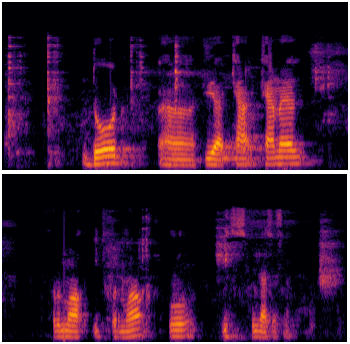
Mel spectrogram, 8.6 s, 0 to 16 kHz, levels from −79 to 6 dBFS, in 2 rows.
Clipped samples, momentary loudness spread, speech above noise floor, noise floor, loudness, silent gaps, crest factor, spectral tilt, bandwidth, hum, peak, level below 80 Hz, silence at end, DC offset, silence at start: under 0.1%; 21 LU; 47 dB; -65 dBFS; -18 LUFS; none; 18 dB; -5.5 dB/octave; 7.8 kHz; none; 0 dBFS; -58 dBFS; 0.15 s; under 0.1%; 0.1 s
